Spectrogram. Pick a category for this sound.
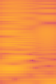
Sound effects > Experimental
